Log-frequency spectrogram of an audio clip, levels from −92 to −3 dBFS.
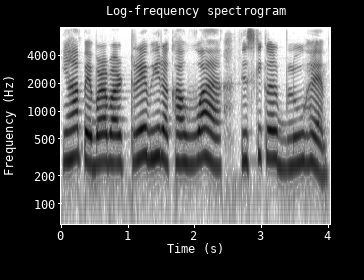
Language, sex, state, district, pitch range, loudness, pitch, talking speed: Hindi, female, Jharkhand, Garhwa, 275-310 Hz, -14 LUFS, 280 Hz, 195 wpm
